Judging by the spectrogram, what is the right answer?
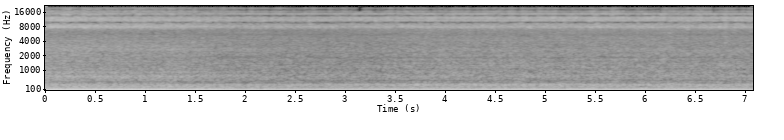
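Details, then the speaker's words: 1980s Super dehumidifier with R-12 refrigerant, final test after fan motor replacement, grille and bucket fitted: steady low hum with even fan rush, no rattles or knocks; cold and collecting water, running smooth and healthy. "here it goes [Music] oh yeah that's moving a lot of air [Music] [Music] that's getting cold already oh yeah [Music] there it goes"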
